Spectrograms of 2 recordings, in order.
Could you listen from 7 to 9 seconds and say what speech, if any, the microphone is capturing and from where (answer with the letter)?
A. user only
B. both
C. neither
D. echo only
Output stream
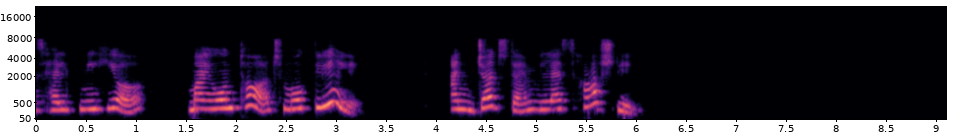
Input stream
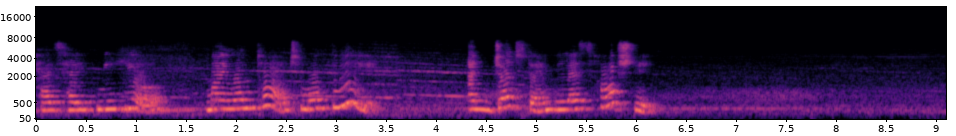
C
